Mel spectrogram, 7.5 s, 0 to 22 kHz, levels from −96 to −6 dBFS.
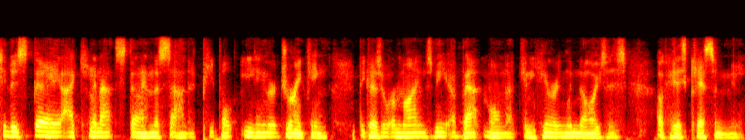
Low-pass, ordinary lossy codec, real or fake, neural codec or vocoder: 7.2 kHz; Opus, 64 kbps; fake; codec, 24 kHz, 1.5 kbps, HILCodec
